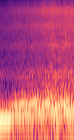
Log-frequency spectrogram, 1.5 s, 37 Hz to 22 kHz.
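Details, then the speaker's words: 1976 Ford Thunderbird big-block V8 with new high-flow true dual exhaust after a top-end overhaul, heard from the cabin under throttle. Deep, even burble rising smoothly; the engine is audible on the gas with no excessive drone, rattle or blowing: normal exhaust note. "Oh, it's good. It doesn't overly drone, so that's great. Uh, but when you hit the gas at all, it actually you can hear the engine. It sounds good."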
